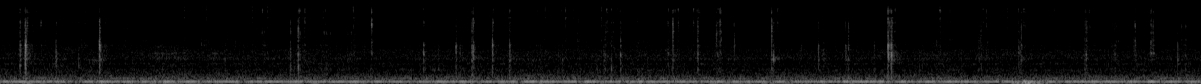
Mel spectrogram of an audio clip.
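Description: Light scattered clicks and ticks of a Phillips screwdriver turning small screws out of a plastic plug housing, over a steady low hum.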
